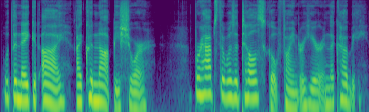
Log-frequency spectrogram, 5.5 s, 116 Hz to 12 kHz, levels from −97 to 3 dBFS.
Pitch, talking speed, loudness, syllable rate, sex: 180 Hz, 205 wpm, -18 LUFS, 6.0 syllables/s, female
